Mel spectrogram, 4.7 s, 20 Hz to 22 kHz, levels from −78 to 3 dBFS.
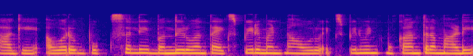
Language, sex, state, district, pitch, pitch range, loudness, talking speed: Kannada, female, Karnataka, Bijapur, 230 Hz, 220-235 Hz, -13 LUFS, 150 wpm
